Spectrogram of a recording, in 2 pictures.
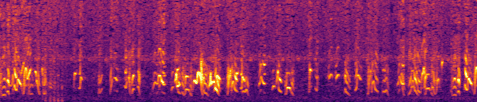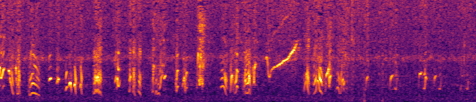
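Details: A wild stripe-throated bulbul answers a caged bird before attacking it; the song is a long run of quick warbled notes, louder at first and around two seconds, with one sharp rising whistle late on.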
